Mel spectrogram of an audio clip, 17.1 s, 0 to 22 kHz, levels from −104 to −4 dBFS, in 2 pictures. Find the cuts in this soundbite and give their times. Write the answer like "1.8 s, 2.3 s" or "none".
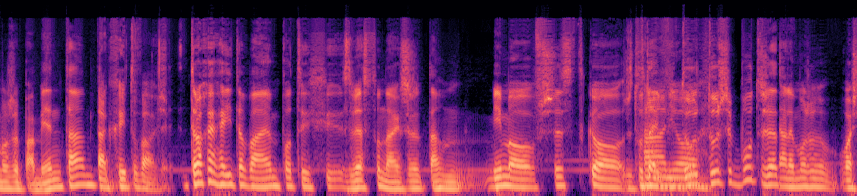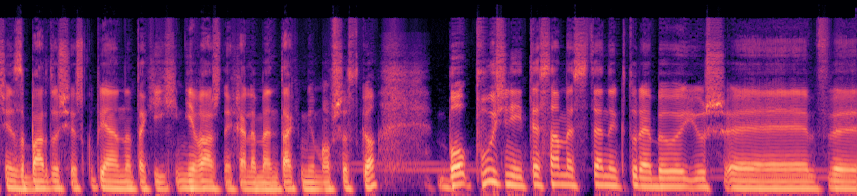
7.8 s

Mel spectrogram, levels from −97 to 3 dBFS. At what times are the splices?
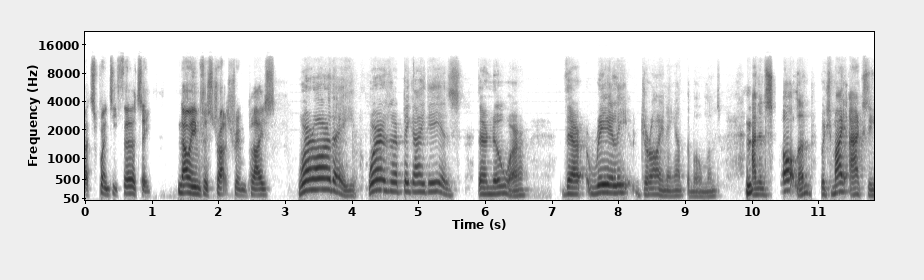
3.0 s, 10.9 s

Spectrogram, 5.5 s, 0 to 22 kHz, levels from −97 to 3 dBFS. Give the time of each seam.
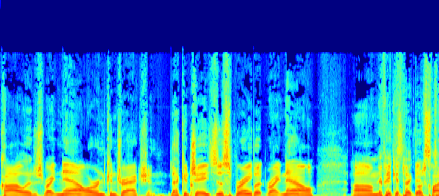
3.1 s

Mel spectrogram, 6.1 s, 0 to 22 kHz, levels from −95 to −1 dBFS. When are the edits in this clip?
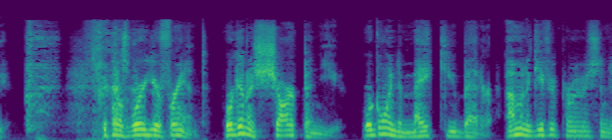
4.9 s

